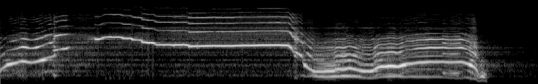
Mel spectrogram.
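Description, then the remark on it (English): A single loud elk bugle blown on a bullhorn in a canyon: it climbs into a long, high, sustained whistle, then drops into lower, wavering grunt-like tones before cutting off. “I made some adjustments to my setup location and resumed blowing on the bullhorn.”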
